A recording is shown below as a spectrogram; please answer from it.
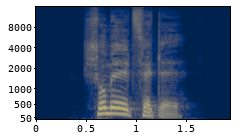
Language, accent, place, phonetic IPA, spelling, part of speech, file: German, Germany, Berlin, [ˈʃʊml̩ˌt͡sɛtl̩], Schummelzettel, noun, De-Schummelzettel.ogg
- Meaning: cheat sheet (a sheet of paper used to assist on a test)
